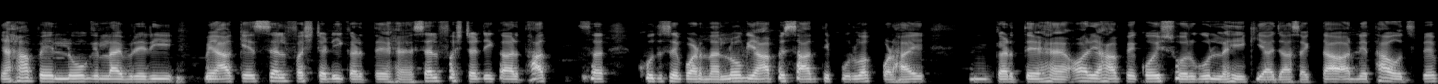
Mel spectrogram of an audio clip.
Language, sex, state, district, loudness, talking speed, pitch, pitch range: Hindi, male, Bihar, Gopalganj, -17 LUFS, 165 wpm, 130 Hz, 125-140 Hz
